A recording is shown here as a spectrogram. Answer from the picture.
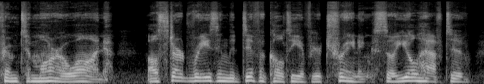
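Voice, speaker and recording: Putting on a character voice, a man speaks fairly high at a moderate pace, with fairly even intonation and very even loudness. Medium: video game. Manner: curt, cold.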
